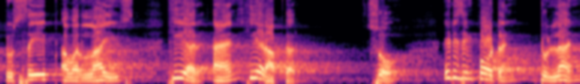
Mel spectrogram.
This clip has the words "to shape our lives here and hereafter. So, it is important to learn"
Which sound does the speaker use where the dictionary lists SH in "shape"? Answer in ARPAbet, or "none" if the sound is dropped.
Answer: S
